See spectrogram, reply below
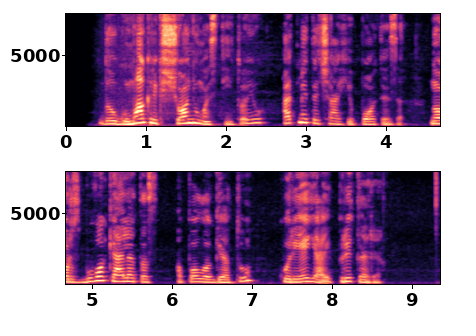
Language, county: Lithuanian, Vilnius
